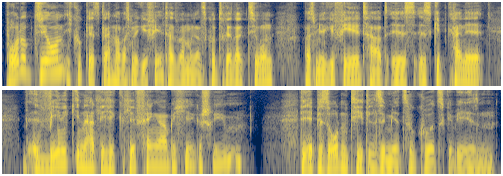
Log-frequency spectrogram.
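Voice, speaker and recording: A man's voice: lowish voice, very animated, moderate pace, dark tone, no echo, studio quality. A man hosting a casual podcast review, chatty and thinking aloud as he talks.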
